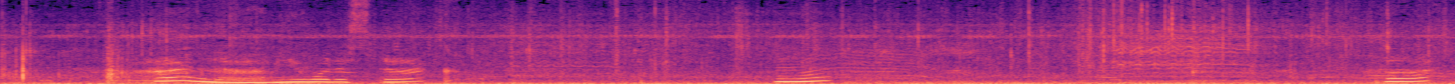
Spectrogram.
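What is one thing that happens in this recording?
Goats bleat loudly close by.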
